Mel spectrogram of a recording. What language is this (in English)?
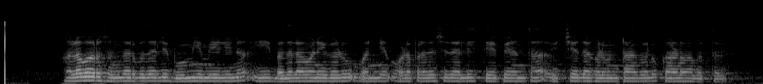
Kannada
